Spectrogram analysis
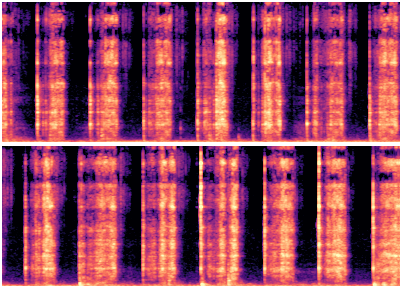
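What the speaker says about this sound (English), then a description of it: "Tighten this down and file." A metal file works sterling silver clamped in a miter vise, producing steady, regular rasping strokes of moderate loudness up close, with no talking.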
